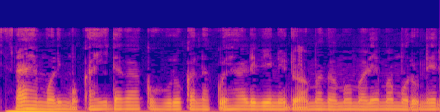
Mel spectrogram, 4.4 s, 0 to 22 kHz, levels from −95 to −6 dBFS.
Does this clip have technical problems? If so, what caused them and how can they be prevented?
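Yes. The speech sounds rough and grainy from start to finish. Noise fills the gaps between the pitch harmonics, and nothing is heard above 7.8 kHz. This points to low-delay AAC compression, likely AAC-ELD at a bitrate around 16 kbps. Its short frames cannot separate the harmonics cleanly. At so few bits the damage is heavy. To prevent it, give the low-delay AAC encoder more bitrate, or use a longer-frame codec when delay matters less.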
